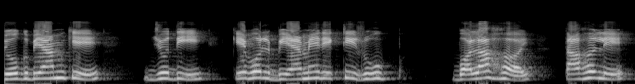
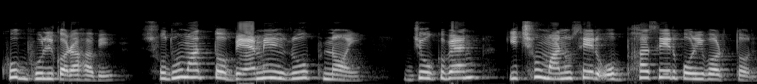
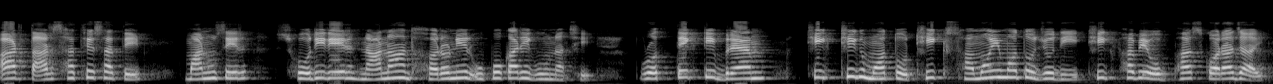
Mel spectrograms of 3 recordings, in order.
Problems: background sounds at intervals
